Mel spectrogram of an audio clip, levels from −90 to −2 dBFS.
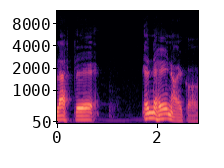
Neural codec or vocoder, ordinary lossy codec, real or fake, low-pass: none; none; real; none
